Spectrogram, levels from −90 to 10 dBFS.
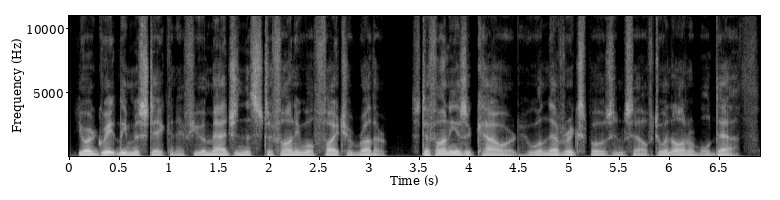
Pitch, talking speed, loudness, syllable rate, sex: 90 Hz, 225 wpm, -18 LUFS, 7.2 syllables/s, male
